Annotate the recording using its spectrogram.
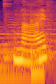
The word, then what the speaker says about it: knife: Knock, knife, new is a silent K.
